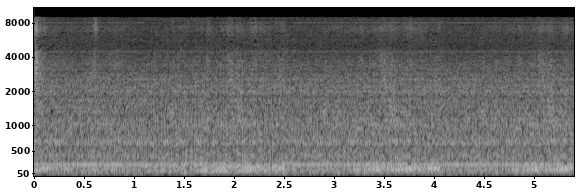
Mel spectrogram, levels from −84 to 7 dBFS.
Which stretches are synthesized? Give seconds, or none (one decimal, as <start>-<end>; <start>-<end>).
1.1-2.6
